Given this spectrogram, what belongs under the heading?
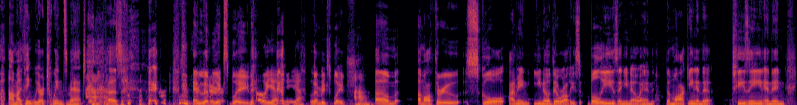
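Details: Stuttering in an adult man who has stuttered since childhood and says he uses filler words to get past blocks.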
